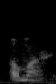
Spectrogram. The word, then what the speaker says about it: Omar: Omar, yes, Mrs. Yeah.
